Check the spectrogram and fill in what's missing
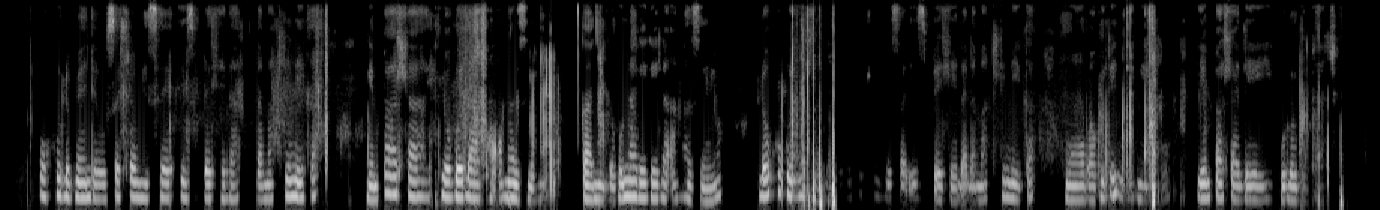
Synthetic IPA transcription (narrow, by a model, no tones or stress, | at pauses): uxulumɛndʱɛusɛɬomisɛizib̥ʱɛɮɛlalamakliniɣa | ŋɛmpʼaɬajɔɣwɛlapʰa̰ʔamaziɲɔ | ɣaɲɛloɣunaɣɛɣɛlaʔamaziɲɔ | lokʰɔɣuind͡ɮʱɛlajoɣutʰutʰuɣisa̰ʔizib̥ʱɛɮɛla̰lamakliniɣa | ŋɔβaɣulendʱiŋɛɣɔjɛmpʼaɬalejiɣuloluɡ̥ʱaːt͡ʃʼḁ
